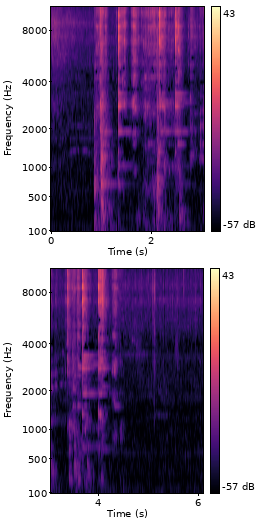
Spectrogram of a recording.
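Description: Clattering of a frying pan and utensils on a stove: a run of knocks and clinks, with a wooden spoon against the pan among them, starting about a second in and dying away after about three and a half seconds.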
